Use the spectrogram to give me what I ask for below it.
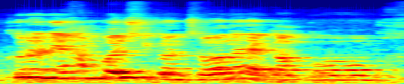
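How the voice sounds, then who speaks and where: A woman's voice: fairly high pitch, fast talker, a little hiss or hum. A middle-aged woman preaching a sermon with many rhetorical questions and frequent laughter, heard from a distance in a church sanctuary. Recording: echoey church hall from a distance.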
